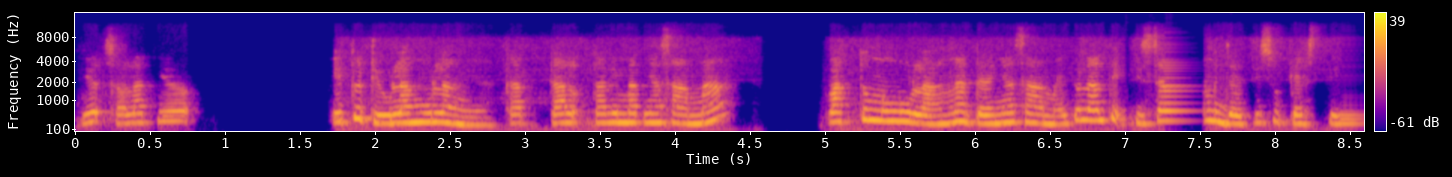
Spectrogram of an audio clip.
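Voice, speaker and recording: Husky woman giving a parenting talk. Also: fairly high pitch, a little mellow. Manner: explanatory, acts out sample intonations. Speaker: parenting workshop speaker. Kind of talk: online parenting seminar talk. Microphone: video call audio. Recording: dull lo-fi video call audio.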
